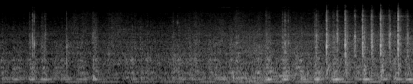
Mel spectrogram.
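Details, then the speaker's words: Asus M32AD OEM PC booting in UEFI mode: the hard drive gives rapid irregular clicking and clattering over a low hum, seeking louder and harsher than a healthy drive should. "now that it matters that drive is loud I me listen to"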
